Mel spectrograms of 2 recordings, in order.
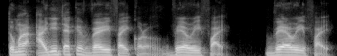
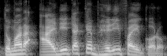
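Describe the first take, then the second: First: ভেরিফাই with a buzzing v and no air; voiced v verify. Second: ভেরিফাই said bherify with a puff of air; wrong breathy verify. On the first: Teacher modelling the correct voiced verify. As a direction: vibrate the throat on the v of ভেরিফাই. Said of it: "এখানে কোনো বাতাস আসবে না". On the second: Teacher showing the usual wrong bherify. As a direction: say ভেরিফাই with an airy bh. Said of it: "but আসলে এটা ভেরিফাই না". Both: Shown as a demonstration.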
